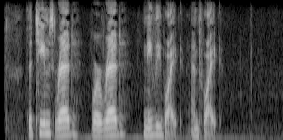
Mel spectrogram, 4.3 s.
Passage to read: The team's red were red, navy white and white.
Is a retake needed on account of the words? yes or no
no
